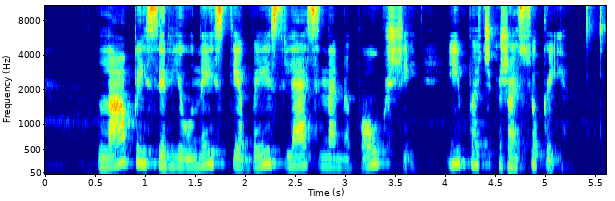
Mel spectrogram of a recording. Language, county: Lithuanian, Alytus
